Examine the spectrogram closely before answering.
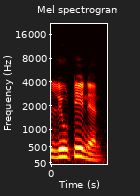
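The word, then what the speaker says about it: lieutenant: जगह है आपका मैं बताऊंगा लेफ्टिनेंट कर्नल यानी इसको कहते हैं लूटिनेंट मैट्रिक बताया था।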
